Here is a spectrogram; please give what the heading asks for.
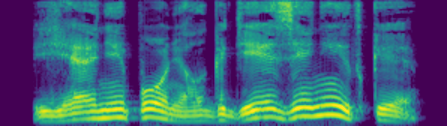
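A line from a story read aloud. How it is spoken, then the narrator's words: Commander's growl. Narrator (Russian): прорычал командир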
